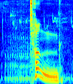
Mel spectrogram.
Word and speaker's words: tongue: It's not thong, it's tongue.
